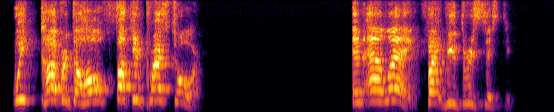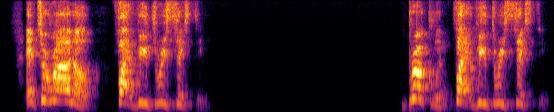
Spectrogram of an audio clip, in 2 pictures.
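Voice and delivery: high, loud proud listing; rising pride, city after city; proud boast. Real, not acted. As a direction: brag about every city. Boasting of press tour coverage.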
